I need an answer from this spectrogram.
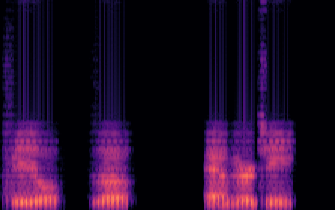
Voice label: VOICEFX ELCTR 140; Techno2

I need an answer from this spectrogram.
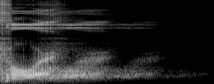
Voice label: techno male 140; Vocals

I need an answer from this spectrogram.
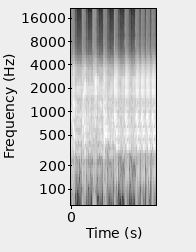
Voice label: TECHNO VOCALS 140; Techno2

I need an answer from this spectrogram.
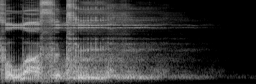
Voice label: techno male 140; Vocals

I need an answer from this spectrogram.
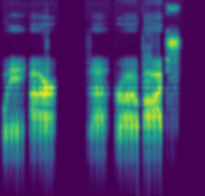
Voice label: VOICEFX ELCTR 140; Techno2

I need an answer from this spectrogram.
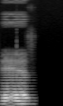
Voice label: VOICEFX ELCTR 140; Techno2

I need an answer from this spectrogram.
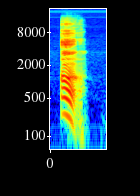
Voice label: TECHNO VOCALS 140; Techno2

